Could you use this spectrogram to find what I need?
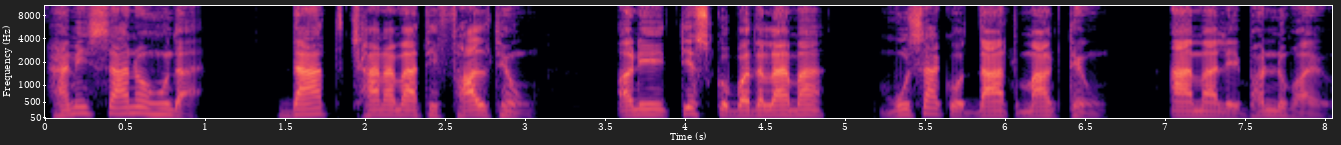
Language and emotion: Nepali, neutral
